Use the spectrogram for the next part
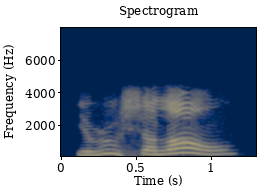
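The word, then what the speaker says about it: Yerushalom (ירושלים): You've been carried from Jerusalem, which is pronounced Yerushalom, the city of peace, to Babylon, the city of confusion, which is not peace.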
